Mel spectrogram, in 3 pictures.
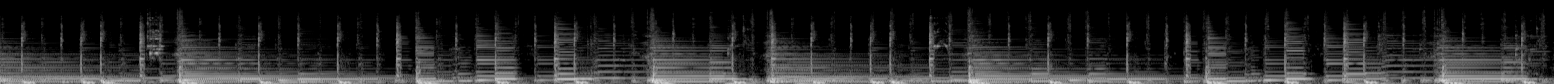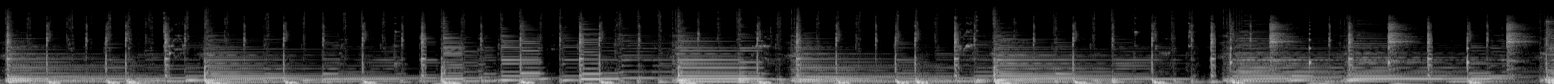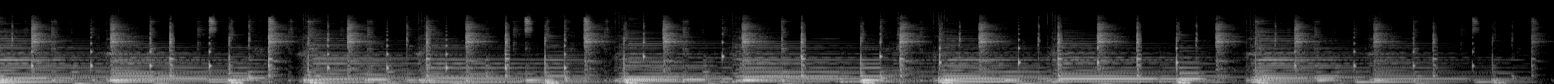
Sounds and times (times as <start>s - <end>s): Music: 0.0s - 46.6s.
